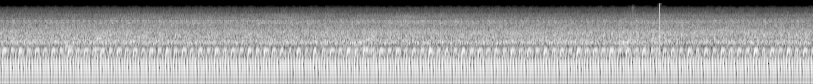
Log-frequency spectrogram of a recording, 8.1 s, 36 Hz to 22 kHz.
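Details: BMW F30 340i idle after fixing exhaust valve rattle by fitting a new clip, valve aligned by cranking the car in sport mode; steady even idle with smooth low beat, no metallic exhaust rattle.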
